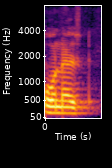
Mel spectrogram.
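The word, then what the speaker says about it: honest: या है नहीं आएगा ओ से स्टार्ट होता है ऑनेस्ट एच साइलेंट है ऑनेस्ट गर्ल नेहा इज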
